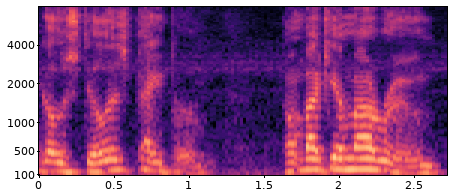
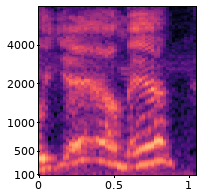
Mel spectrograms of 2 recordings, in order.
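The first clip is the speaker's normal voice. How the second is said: eager yeah man; 10 semitones higher than usual. Retold or imitated. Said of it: "I go".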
